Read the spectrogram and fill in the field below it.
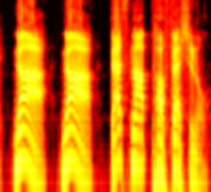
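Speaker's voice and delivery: shouting, put-on accent, word professional mispronounced. Retelling a lady on her phone, mock yelling into a phone. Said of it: "she's yelling into her phone".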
